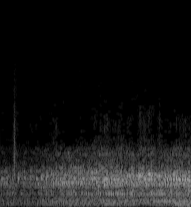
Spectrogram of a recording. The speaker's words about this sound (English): Just a minute, Mills, until I release the emergency brake on this wreck. Well, it's not the emergency brake. The gear shifts in reverse.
